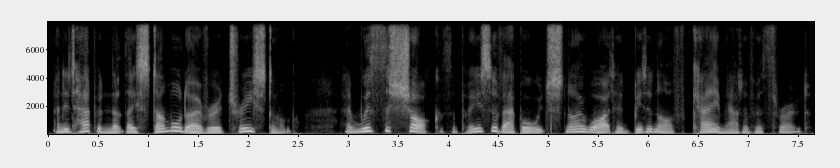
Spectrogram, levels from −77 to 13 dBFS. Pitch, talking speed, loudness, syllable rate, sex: 170 Hz, 225 wpm, -17 LUFS, 5.2 syllables/s, male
